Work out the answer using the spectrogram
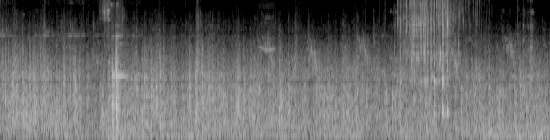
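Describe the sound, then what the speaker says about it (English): Water poured into an ice knife mold in the Sherlock Holmes: Crimes and Punishments video game, a steady soft trickle and splash with a brief louder spill near the start, fairly quiet and continuous. "If I wish to shape the ice knife, then I need to pour water inside the mold."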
